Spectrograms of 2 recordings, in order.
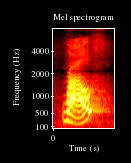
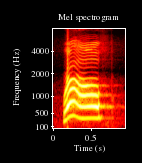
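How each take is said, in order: First: "Ralph" with rising, uncertain tune; questioning call. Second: High, loud call of "Ralph". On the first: Boy wondering where Ralph went, questioning rise on "Ralph". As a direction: ask "Ralph" with the pitch rising. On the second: Boy calling his vanished friend, loud high call. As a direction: call the name sharply across the room. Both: Acted.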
